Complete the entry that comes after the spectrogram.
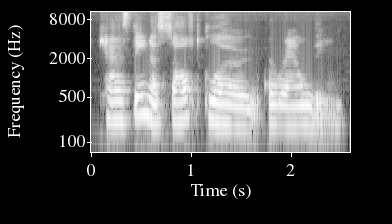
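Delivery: ordinary delivery, nothing marked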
